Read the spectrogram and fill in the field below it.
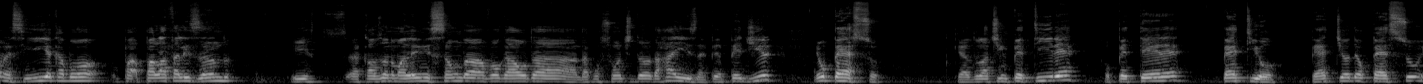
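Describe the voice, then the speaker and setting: A man's voice: fairly high pitch, darkish tone. A man with a Brazilian Portuguese accent giving an unscripted linguistics lecture, thinking aloud with restarts and frequent question tags. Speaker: linguistics video presenter.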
